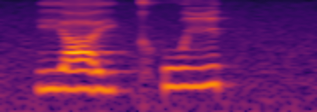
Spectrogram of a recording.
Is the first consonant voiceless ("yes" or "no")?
no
